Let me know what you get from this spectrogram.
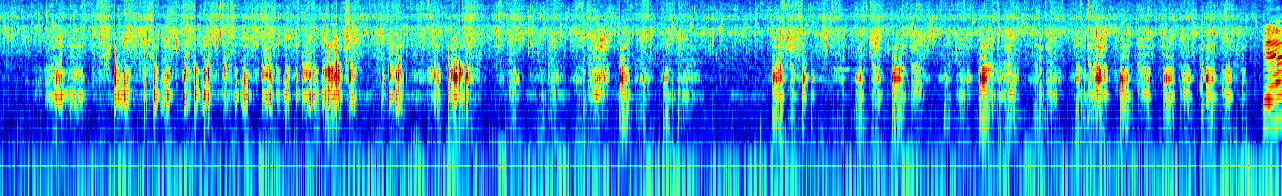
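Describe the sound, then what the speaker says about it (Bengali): Big grass carp fish pieces hitting hot oil in a village kitchen, a steady crackling sizzle with rapid popping and stirring scrapes, fairly close and continuous throughout. "তেল গরম হয়ে গেছে মাছ দিয়ে দিচ্ছি"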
